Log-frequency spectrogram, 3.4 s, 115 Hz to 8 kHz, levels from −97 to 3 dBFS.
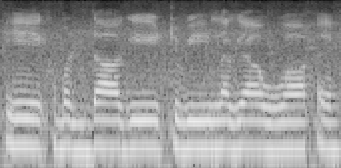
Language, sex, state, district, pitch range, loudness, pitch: Hindi, male, Haryana, Jhajjar, 185-195 Hz, -12 LUFS, 190 Hz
